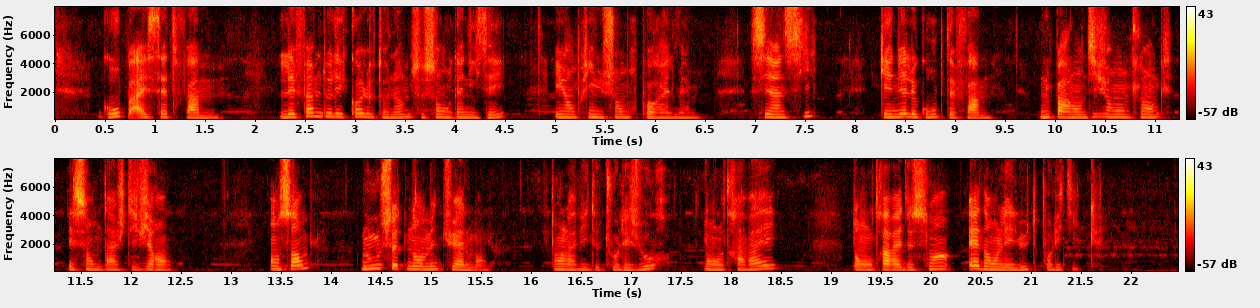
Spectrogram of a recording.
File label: french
